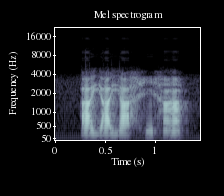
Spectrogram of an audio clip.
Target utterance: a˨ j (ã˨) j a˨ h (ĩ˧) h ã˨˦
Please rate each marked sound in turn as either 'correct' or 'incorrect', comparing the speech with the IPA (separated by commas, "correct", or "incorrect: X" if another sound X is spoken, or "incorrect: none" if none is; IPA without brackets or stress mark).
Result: incorrect: a˨, incorrect: ĩ˨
